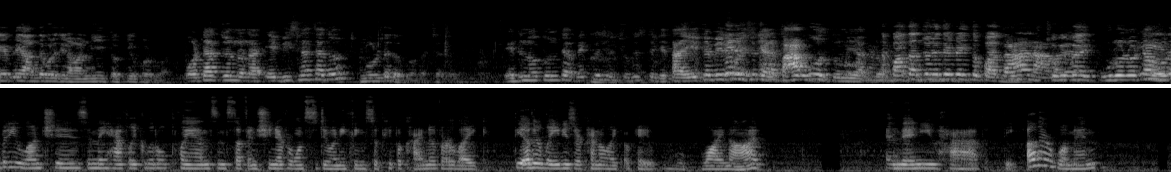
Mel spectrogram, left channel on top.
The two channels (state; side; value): different; both; correlation 0.00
